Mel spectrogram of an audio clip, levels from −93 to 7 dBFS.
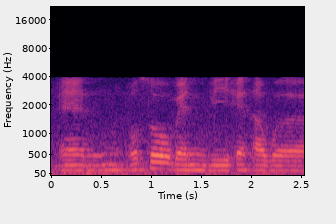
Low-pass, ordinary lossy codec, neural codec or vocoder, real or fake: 7.2 kHz; AAC, 16 kbps; none; real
